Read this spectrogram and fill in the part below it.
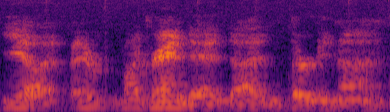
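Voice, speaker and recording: An elderly man reminisces casually, haltingly rambling and repeating himself as he recalls things. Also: mid-range voice, fairly even intonation, lo-fi sound. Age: 80s or older. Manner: old man's halting, rambling recollection with repeats. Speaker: interviewee, grandfather. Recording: roomy, distant mic, faint background noise.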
